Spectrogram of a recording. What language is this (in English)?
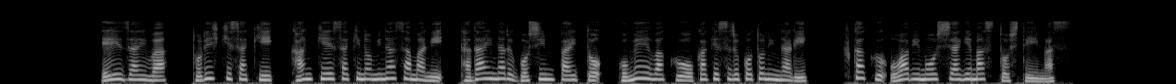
Japanese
